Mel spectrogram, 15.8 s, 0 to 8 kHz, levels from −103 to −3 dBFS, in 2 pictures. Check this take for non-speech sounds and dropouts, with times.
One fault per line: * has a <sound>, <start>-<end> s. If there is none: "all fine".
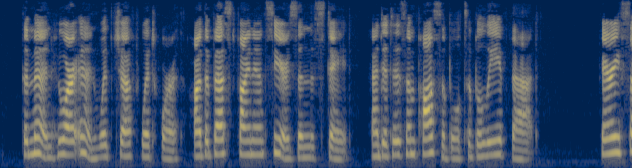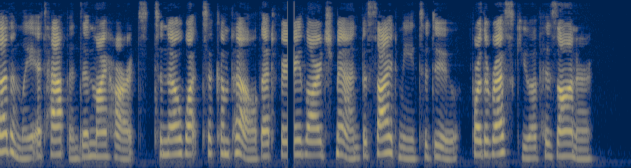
* has a dropout, 11.5-11.6 s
